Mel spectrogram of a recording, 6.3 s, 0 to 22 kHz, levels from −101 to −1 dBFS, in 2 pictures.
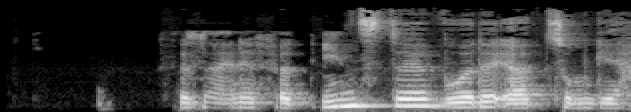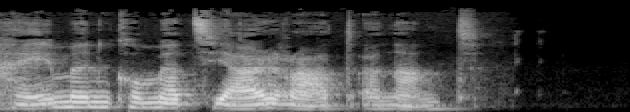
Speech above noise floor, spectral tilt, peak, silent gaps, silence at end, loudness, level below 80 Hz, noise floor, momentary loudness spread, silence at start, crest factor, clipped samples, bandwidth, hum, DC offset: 60 dB; -4.5 dB/octave; 0 dBFS; none; 0.8 s; -17 LUFS; -60 dBFS; -76 dBFS; 13 LU; 0.9 s; 18 dB; under 0.1%; 16 kHz; none; under 0.1%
